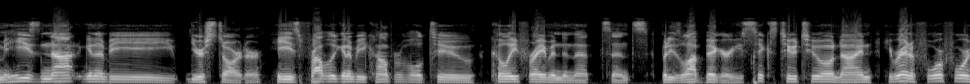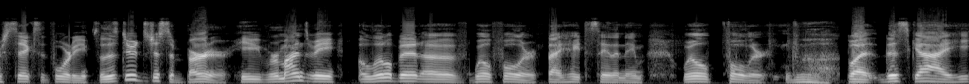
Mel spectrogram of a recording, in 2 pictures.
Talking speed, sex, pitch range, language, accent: 180 wpm, male, 105-125 Hz, English, American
